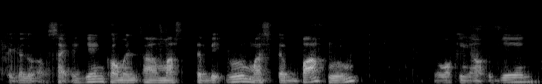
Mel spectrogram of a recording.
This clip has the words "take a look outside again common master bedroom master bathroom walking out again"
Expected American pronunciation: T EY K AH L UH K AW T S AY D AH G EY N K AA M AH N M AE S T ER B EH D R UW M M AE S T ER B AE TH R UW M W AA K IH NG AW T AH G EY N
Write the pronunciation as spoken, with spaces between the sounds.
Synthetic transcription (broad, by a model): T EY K AH L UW K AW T S AY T AH G EY N K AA M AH N M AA S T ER B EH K R UW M M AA S T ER B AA F R UW M W AA K IH NG AW T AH G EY N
